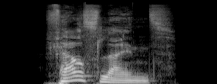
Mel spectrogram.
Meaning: genitive singular of Verslein
- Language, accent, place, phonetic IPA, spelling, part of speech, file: German, Germany, Berlin, [ˈfɛʁslaɪ̯ns], Versleins, noun, De-Versleins.ogg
